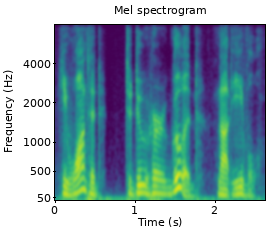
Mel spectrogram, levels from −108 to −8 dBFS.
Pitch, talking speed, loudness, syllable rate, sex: 115 Hz, 180 wpm, -20 LUFS, 4.6 syllables/s, male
